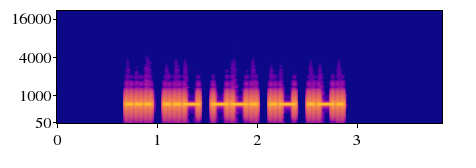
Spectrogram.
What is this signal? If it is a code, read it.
Morse code, heard as a keyed tone, about 25 wpm, 700 Hz. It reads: SUGAR
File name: 5 Letter Words - First 3 Letters Given - 25wpm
